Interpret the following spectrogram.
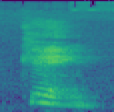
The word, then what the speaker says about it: quem: Quando você fala quem, o QU tem o som de K, quem.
